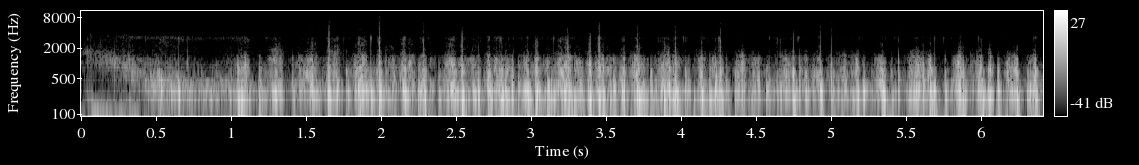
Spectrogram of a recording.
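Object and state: Rubber stress ball filled with gel beads.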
